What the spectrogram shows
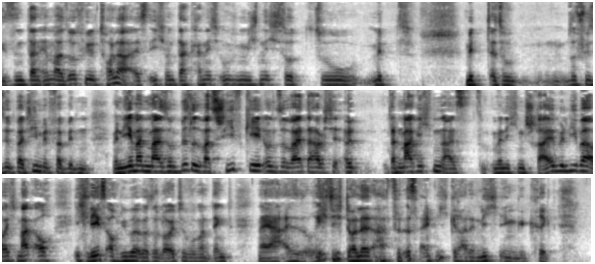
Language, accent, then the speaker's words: German; Bavaria, Germany; now in Berlin, Germany; Also ich komme ja aus Bayern, wie gesagt, und ich bin 95 nach Berlin gekommen, bin also jetzt seit über 25 Jahren hier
